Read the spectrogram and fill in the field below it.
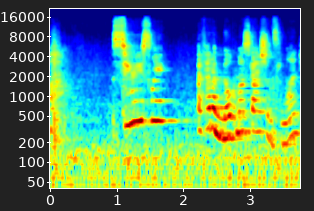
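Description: A young woman speaks with disbelief, close by.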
